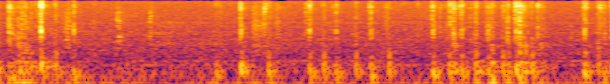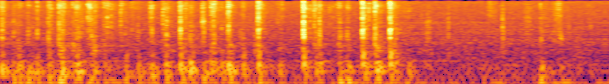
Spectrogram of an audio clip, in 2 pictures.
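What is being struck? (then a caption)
Laptop keyboard with plastic keys. Fingertips type steadily on the black plastic keys of a silver laptop, producing a quick, continuous run of light, bright clicks and taps over a faint low steady hum. The typing grows slightly busier toward the middle and end, then the hand comes to rest on the keyboard.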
